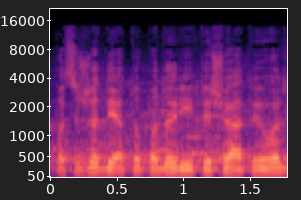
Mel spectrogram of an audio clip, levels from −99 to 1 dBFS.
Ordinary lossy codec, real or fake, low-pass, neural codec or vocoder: MP3, 64 kbps; real; 14.4 kHz; none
